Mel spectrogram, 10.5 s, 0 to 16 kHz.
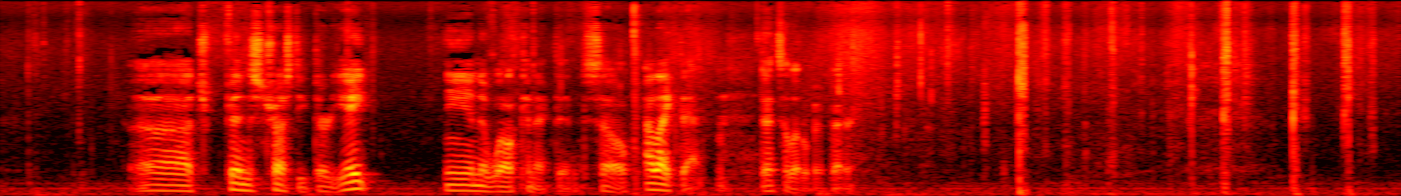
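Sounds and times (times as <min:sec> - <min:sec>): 
speech: 0:01.5 - 0:06.6
deck of cards being shuffled for a card game: 0:06.1 - 0:10.5.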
